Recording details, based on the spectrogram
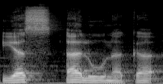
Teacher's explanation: سین کو باریک سیٹی سے ادا کرنا ہے، ہلانا نہیں ہے۔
